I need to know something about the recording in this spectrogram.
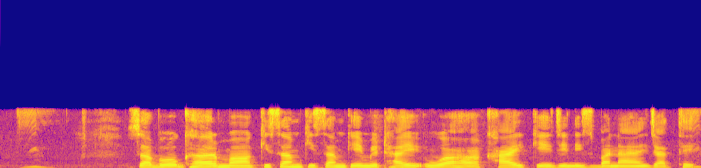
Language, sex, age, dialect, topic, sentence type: Chhattisgarhi, female, 36-40, Central, agriculture, statement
